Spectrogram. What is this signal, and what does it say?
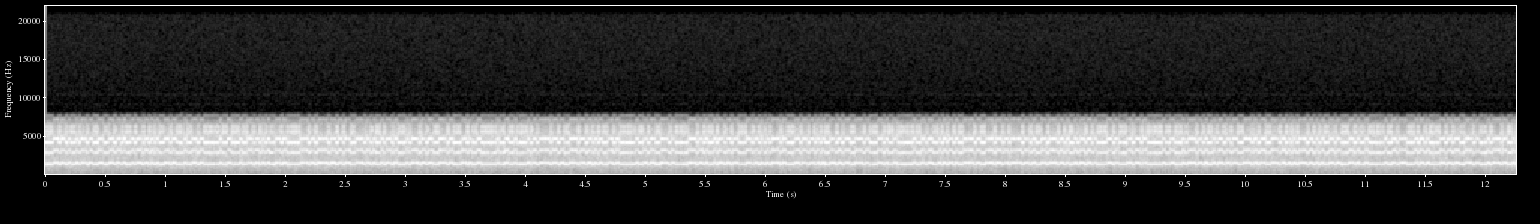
Two-tone teleprinter signal, about 170 Hz shift.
